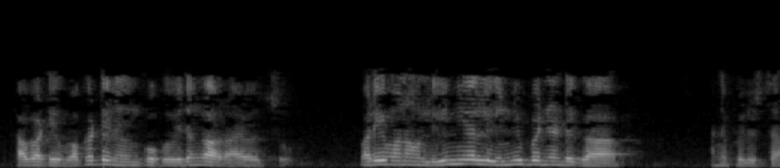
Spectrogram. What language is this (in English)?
Telugu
